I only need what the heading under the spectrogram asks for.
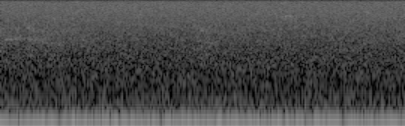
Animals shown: forest ambience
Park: Acadia National Park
